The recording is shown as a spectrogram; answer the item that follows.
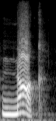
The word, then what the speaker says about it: knock: Next, in the word knock, here we have K as silent.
